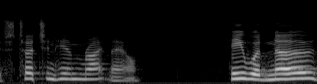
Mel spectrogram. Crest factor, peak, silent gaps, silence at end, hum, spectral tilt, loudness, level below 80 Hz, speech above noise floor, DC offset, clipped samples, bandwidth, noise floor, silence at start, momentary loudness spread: 16 dB; -8 dBFS; none; 0 s; none; -6 dB/octave; -24 LUFS; -68 dBFS; 44 dB; under 0.1%; under 0.1%; 8.2 kHz; -67 dBFS; 0.1 s; 20 LU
